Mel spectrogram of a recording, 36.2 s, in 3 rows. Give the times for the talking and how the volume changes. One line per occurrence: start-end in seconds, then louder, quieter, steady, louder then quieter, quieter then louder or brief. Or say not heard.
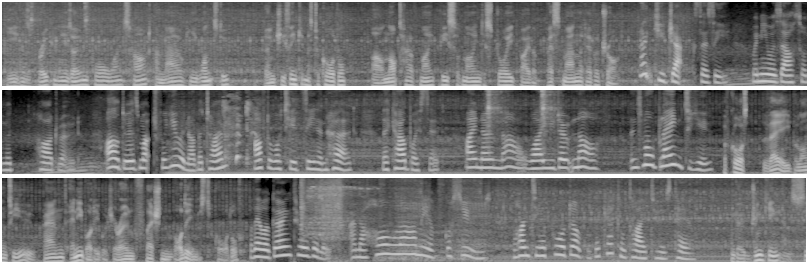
0.0-36.1 steady.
